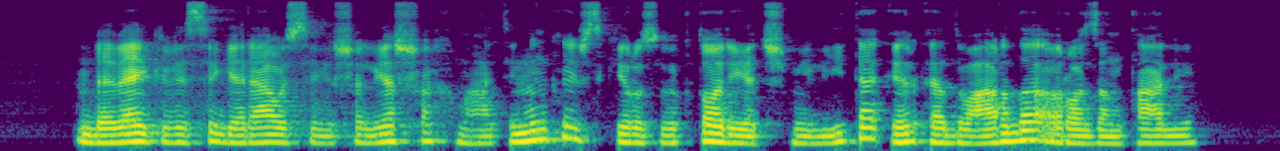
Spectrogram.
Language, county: Lithuanian, Panevėžys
